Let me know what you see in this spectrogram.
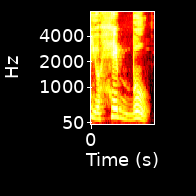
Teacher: हा वज़्न हल्क से अदा करते हुए बा तशदीद की वजह से इस पे दबा के इसको अदा करेंगे, लेकिन ये याद रखना है ज़म्मा यानी पेश की हरकत को लंबा नहीं करेंगे।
